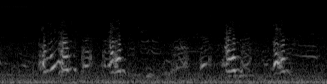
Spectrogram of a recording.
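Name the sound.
dog barking and whimpering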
